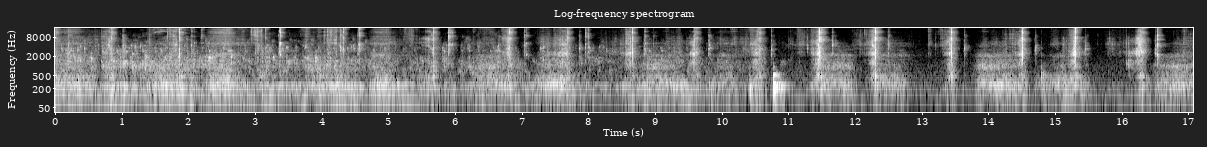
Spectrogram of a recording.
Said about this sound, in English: let's do a bit more clipping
